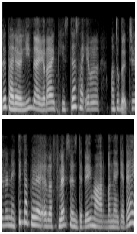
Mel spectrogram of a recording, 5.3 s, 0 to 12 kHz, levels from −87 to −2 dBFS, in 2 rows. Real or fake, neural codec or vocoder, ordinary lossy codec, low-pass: fake; codec, 16 kHz, 0.5 kbps, X-Codec, HuBERT features, trained on general audio; Opus, 64 kbps; 7.2 kHz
